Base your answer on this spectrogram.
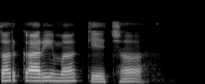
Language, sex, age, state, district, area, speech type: Nepali, male, 30-45, West Bengal, Darjeeling, rural, read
